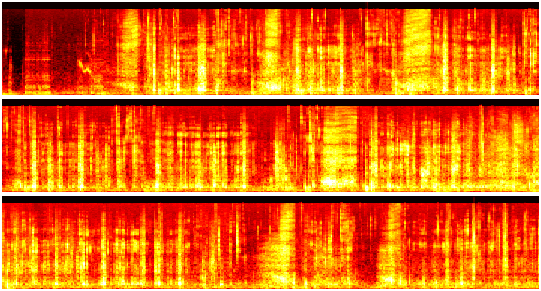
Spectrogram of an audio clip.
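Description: Close-miked slurping and chewing of saucy black-bean instant noodles (Chapagetti) with kimchi: a steady run of wet smacks and small clicks, broken by several louder slurps.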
